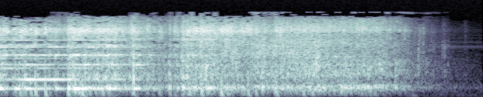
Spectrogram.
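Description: A loud, dense cascade of coins dumped from a tumbler into a bowl, with rapid metallic clinks and ringing tones that clatter steadily for about two seconds before cutting off.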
